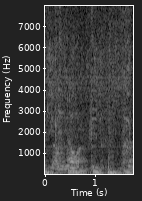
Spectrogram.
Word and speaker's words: salmonella: sure you don't get salmonella all over the place. Salmonella. Salmonella. It's Salmon. salmonella. It's spelled salmon the way you spell fish, and N-E-L-L-A like Nella flavors. Only it's with an E.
